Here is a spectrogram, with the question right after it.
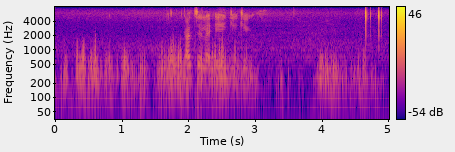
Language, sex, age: Southern Sotho, female, 19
